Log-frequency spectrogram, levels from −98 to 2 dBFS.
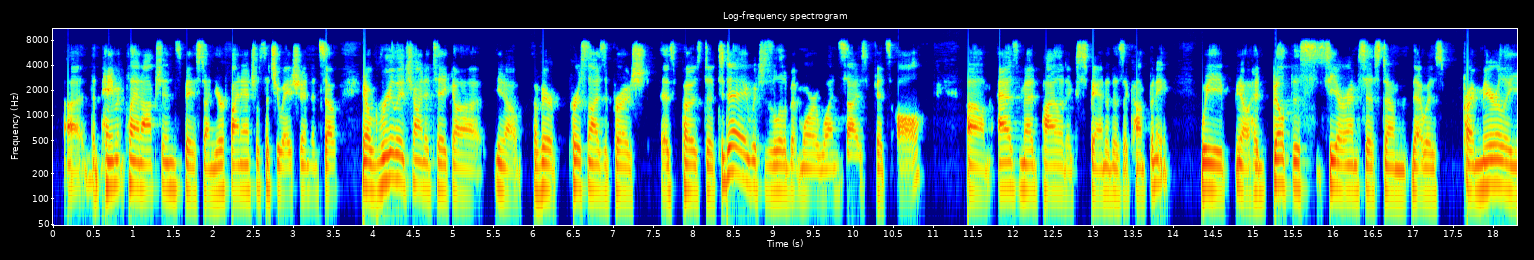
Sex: male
